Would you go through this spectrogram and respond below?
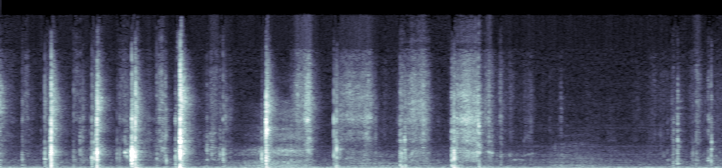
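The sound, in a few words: shuffling a deck of game cards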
